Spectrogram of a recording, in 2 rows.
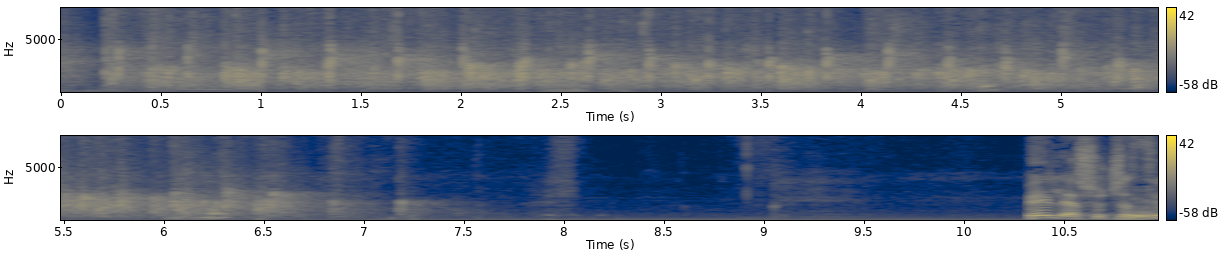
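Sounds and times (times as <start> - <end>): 
audience applause: 0.0 - 7.4
speech: 10.4 - 10.9.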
